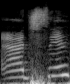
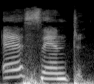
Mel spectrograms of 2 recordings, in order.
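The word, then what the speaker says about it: ascent: बट यहाँ पे क्या है कि S के बाद आया C का उच्चारण आपको नहीं करना है, तो क्या हो जाएगा, एसेंट, एसेंट, क्योंकि C जो है वो उच्चारण नहीं हो रहा है।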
